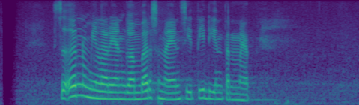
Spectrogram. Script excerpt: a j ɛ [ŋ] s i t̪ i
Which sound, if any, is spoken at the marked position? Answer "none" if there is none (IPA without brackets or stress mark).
n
